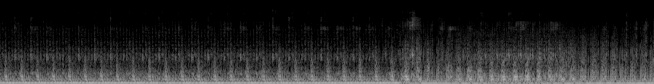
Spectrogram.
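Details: Land Rover Defender TD5 diesel after radiator work, mic near snorkel/intake, throttle blipped; light steady tapping that speeds up with revs, seemed to fade after revving, owner suspects exhaust manifold, most likely hydraulic lifters; unconfirmed engine knock.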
